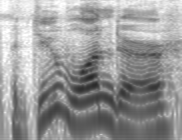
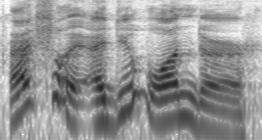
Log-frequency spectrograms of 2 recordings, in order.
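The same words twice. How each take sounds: First: Said in the usual way. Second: Voice crack. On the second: Real, not acted. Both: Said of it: "Voice crack".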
